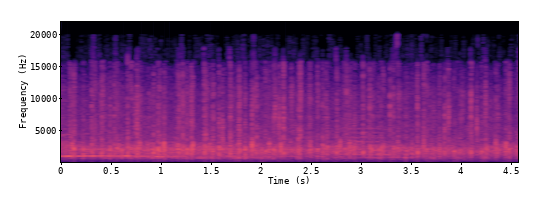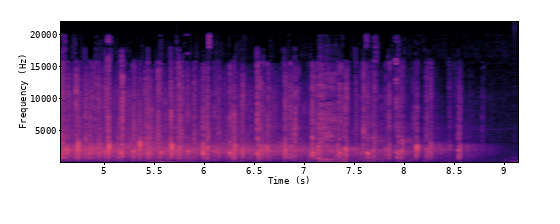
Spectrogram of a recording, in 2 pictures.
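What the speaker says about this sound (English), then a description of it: "Give her a round of applause," Dense, loud applause from a large audience at a high school speech state finals, continuous clapping for about nine seconds before fading out at the end.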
